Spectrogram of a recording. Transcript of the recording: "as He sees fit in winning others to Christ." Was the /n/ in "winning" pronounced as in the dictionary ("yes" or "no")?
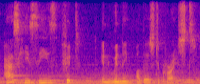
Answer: yes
